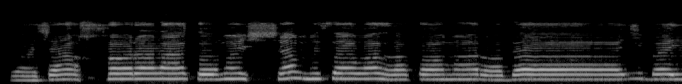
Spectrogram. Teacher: Mau berhenti itu ibain, jangan ibaini ya. Itu kan ada wakaf jais gitu atau wakaf jim wal qamara daibain, dimatikan nunnya.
